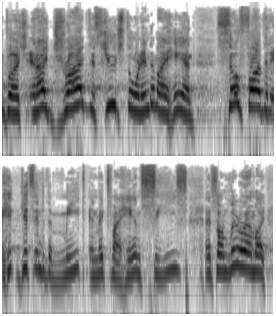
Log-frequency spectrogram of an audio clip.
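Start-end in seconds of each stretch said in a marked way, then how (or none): none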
